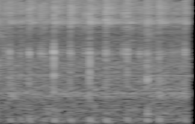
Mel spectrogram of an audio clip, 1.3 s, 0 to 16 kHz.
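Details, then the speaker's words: P2 Cock O' North model locomotive motor removed and run held in the hand: rattles and bangs in quick uneven bursts; confirmed faulty motor, not gear meshing. "oh wow I'm now holding the motor and that is banging away between my thumb and finger"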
